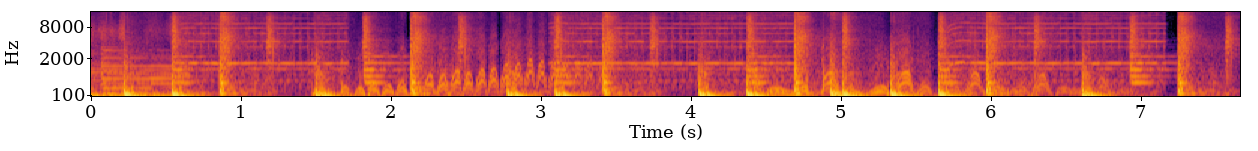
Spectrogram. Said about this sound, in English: Unlock the front door and I'm finally home. But before I can breathe, there goes the damn telephone.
